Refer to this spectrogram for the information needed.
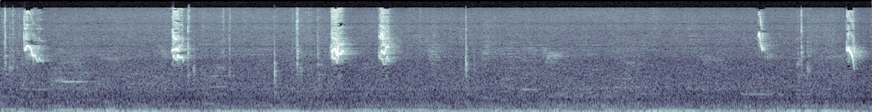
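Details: A young fire red from Guyana, South America: scattered loud high chirps sweeping downward, a few closely paired, separated by quiet gaps of one to several seconds over a low background drone.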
